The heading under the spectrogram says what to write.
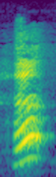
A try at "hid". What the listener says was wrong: It's not ha. H. H. Id. Hid.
